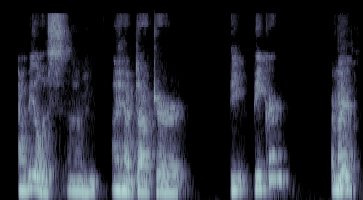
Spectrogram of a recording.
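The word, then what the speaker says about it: Bieker: Beaker. Am I pronouncing it correctly? Beaker.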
